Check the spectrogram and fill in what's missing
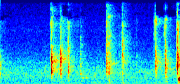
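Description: Quick keystrokes on a computer keyboard while working in Microsoft Word, a few light clicks in a short burst under a steady low hum, close and fairly faint.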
